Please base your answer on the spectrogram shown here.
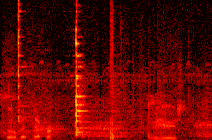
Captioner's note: rail clanks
